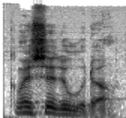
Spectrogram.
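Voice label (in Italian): "duro", dialettale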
